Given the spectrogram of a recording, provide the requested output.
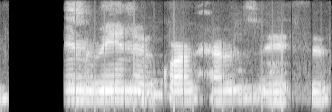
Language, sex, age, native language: Icelandic, male, 10, Icelandic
